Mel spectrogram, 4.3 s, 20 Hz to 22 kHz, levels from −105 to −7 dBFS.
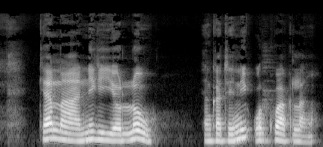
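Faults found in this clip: No faults found on review of the speech recording. Nothing in the audio calls for a ticket.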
